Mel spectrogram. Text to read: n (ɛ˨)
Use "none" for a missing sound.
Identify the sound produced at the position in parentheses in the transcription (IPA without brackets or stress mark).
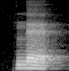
ɛ˨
